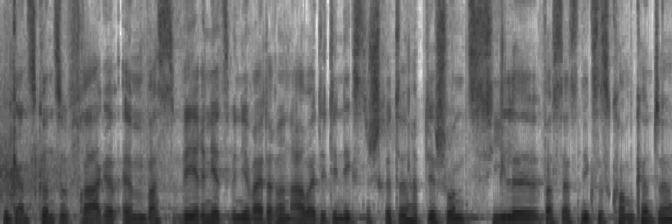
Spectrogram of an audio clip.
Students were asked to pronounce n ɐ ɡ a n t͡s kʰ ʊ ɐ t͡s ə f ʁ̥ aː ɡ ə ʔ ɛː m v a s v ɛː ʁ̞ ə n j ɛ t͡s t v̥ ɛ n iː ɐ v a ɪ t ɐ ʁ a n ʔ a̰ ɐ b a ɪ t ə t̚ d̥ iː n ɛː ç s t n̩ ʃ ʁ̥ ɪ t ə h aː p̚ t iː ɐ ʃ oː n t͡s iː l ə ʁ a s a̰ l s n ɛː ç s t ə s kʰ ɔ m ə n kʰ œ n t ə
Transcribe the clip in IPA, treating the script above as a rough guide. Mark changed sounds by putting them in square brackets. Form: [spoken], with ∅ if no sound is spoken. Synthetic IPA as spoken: n [ə] ɡ a n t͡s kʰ ʊ ɐ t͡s ə f ʁ̥ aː ɡ ə ʔ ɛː m v a s v ɛː ʁ̞ ə n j ɛ t͡s t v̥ ɛ n iː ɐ v a ɪ t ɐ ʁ a n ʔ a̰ ɐ b a ɪ t ə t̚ d̥ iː n ɛː ç s t n̩ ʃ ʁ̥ ɪ t ə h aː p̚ t iː ɐ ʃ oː n t͡s iː l ə [v] a s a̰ l s n ɛː ç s t ə s kʰ ɔ m ə n kʰ œ n t ə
